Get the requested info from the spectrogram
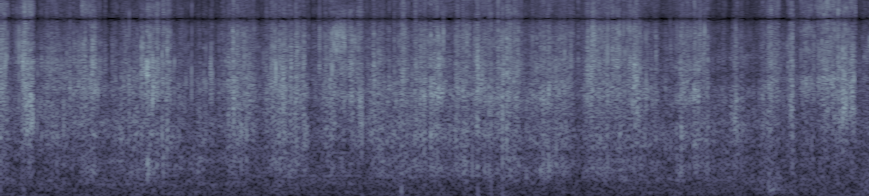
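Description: Packaging crinkling and rustling as it is handled, a continuous run of small crackles.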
